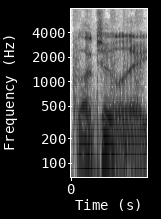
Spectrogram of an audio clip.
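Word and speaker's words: Lotulelei: Star Latulele. Latulele, yeah.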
